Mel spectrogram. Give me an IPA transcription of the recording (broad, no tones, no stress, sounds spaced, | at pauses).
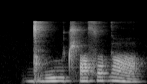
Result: ɡ͡ǀ e ŋ u t͡ʃʼ ɛ sˤ u ɡ ɑ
